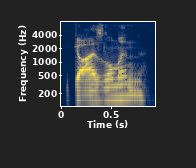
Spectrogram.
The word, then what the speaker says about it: Geiselman: And my name is Geiselman, that's how you pronounce that.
